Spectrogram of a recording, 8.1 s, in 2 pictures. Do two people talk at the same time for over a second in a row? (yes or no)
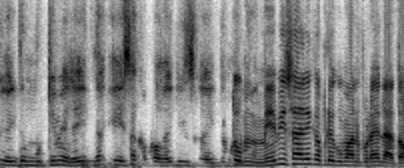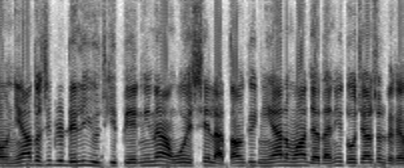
no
